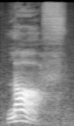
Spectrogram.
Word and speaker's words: laugh: in the end but the vowel sound laugh ha laugh is an a like in car that was a really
